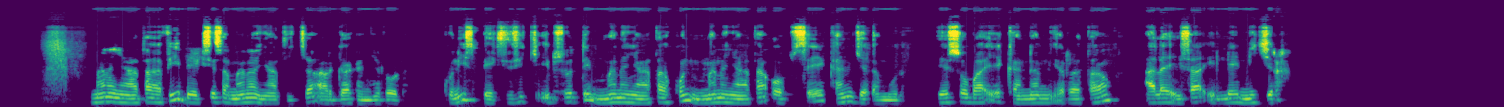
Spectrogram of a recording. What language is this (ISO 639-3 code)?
orm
